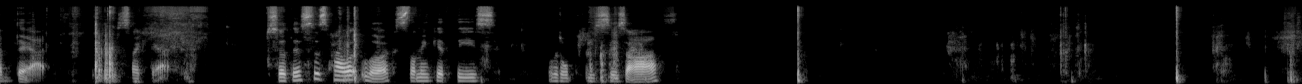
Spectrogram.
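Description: Paper rustles as it is handled and folded.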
